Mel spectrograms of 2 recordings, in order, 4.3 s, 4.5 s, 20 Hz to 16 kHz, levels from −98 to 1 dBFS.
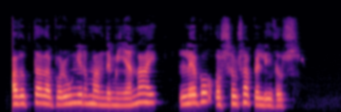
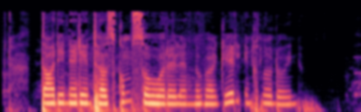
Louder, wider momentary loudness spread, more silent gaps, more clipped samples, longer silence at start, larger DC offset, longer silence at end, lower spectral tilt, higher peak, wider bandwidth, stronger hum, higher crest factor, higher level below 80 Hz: second, -26 LUFS vs -16 LUFS; second, 7 LU vs 14 LU; neither; neither; second, 0.15 s vs 0.55 s; neither; about the same, 0.6 s vs 0.65 s; about the same, -6.5 dB/octave vs -6.5 dB/octave; second, -6 dBFS vs 0 dBFS; second, 9.4 kHz vs 11.5 kHz; neither; about the same, 20 dB vs 16 dB; second, -80 dBFS vs -32 dBFS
